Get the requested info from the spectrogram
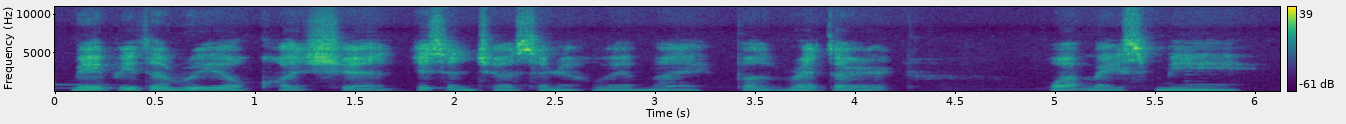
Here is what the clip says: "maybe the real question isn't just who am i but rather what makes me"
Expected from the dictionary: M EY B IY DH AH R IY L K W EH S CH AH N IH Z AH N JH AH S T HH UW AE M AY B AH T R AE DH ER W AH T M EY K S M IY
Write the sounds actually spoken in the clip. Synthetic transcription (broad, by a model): M EY B IY DH AH R IY L K W EH S CH AH N IH Z AH N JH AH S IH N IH M AY B AH T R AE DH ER W AH T M EY K S M IY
